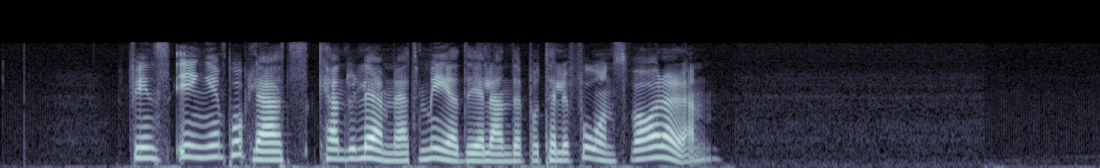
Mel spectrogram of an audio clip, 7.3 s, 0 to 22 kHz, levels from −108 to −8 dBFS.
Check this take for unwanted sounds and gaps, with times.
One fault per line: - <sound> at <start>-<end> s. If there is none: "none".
none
